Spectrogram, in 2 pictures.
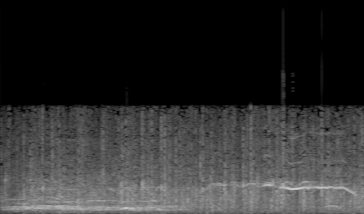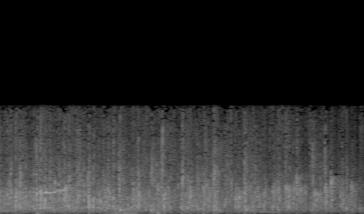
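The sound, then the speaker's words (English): Steady, loud applause from a large crowd welcoming the evening's last testimony speaker fills the whole clip, dense and continuous, with a brief whistle or cheer rising above it before the clapping gradually eases off. “Right, I'm getting a bit nervous now as you start clapping.”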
